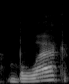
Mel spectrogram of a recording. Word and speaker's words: BLVCK: We also have to thank Black Organic Coffee. That's spelled BLVCK Organic Coffee.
